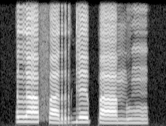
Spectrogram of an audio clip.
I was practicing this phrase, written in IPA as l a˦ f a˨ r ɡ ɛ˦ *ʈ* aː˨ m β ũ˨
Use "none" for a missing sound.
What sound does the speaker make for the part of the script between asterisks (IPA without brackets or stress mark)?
p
